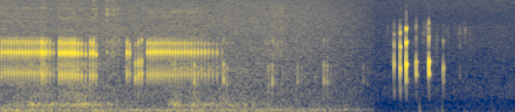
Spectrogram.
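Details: Rock ptarmigan uttering stuttering, belching rattles that fade out, followed by a short burst of sharp clicking croaks against a quiet background.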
